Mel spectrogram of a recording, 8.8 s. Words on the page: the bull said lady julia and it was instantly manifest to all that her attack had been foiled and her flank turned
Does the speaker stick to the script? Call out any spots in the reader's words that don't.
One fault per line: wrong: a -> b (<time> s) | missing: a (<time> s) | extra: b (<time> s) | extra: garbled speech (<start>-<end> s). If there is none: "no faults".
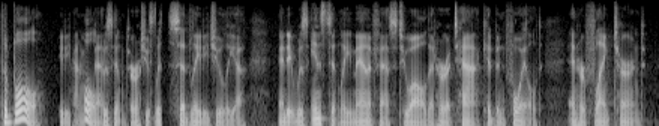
extra: garbled speech (0.8-2.2 s)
